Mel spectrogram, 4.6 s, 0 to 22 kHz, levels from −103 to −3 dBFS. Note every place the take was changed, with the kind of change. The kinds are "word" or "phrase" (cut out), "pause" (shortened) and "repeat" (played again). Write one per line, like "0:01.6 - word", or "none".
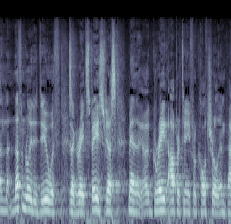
0:01.4 - word
0:02.1 - word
